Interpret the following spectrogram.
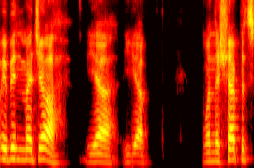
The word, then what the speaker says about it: Ibn Majah: Ibn Mahaj. How you say it? Ibn Majah.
